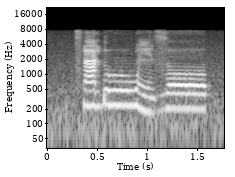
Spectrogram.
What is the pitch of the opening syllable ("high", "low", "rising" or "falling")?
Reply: high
